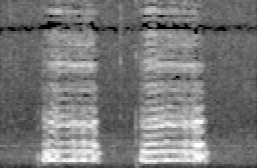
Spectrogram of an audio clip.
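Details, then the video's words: Sussex hen while laying an egg: two drawn-out, nasal, harmonic calls, each about half a second long, with a short pause between them against a quiet background. "La Gallina Sussex poniendo un Huevo"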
